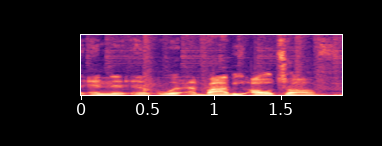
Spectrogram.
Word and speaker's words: Bobbi Althoff: He was saying him and Bobbi Althoff. That's how you say it last. I'm saying it right? Right.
